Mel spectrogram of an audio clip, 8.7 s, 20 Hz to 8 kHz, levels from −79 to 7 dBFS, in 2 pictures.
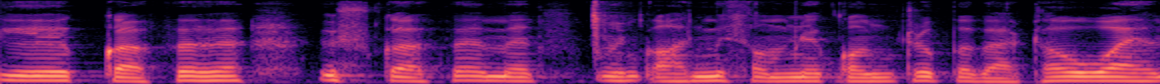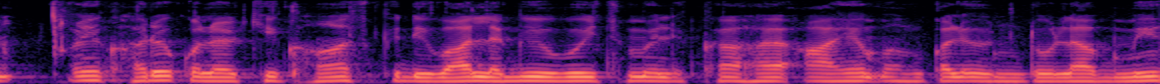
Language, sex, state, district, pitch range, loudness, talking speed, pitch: Hindi, male, Haryana, Rohtak, 135-150 Hz, -17 LUFS, 240 wpm, 140 Hz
